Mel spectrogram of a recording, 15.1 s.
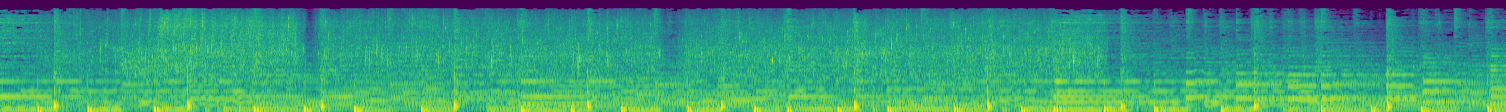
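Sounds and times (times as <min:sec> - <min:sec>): background music with steady beat: 0:00.0 - 0:15.0
chicken sizzling in hot oil: 0:00.3 - 0:11.2.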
